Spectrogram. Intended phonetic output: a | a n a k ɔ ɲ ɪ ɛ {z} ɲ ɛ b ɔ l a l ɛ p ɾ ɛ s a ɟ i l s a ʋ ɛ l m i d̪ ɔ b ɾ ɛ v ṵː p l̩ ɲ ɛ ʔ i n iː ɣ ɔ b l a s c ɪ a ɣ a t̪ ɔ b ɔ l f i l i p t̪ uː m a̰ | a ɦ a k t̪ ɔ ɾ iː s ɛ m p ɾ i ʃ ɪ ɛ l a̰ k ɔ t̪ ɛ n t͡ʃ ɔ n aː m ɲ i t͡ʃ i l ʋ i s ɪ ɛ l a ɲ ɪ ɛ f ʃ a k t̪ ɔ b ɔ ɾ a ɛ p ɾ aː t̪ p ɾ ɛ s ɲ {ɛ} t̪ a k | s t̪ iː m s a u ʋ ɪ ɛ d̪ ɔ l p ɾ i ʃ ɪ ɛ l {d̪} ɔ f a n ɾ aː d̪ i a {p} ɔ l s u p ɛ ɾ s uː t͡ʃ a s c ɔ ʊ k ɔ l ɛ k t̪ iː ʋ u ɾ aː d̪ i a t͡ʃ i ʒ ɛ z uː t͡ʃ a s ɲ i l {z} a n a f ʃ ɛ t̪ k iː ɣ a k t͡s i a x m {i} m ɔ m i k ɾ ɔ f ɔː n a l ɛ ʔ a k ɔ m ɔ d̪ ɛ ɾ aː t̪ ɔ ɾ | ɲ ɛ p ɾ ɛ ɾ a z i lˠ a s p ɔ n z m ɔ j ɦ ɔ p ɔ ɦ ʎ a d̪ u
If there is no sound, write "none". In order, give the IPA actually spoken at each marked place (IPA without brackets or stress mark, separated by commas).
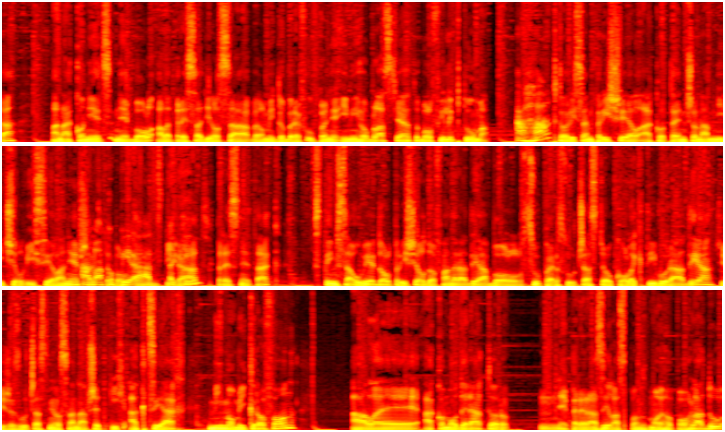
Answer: d͡z, ɛ, d̪, b, s, i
